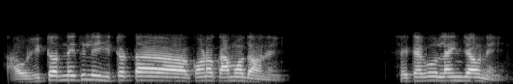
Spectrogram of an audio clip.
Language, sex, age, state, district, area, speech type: Odia, male, 30-45, Odisha, Kalahandi, rural, conversation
